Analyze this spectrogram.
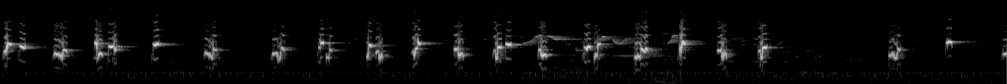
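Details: Sooty-headed bulbul delivering long 'full ropel' song as a master for cage birds: rapid chattering, whistled phrases for about eight seconds, then a pause and a few scattered notes.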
